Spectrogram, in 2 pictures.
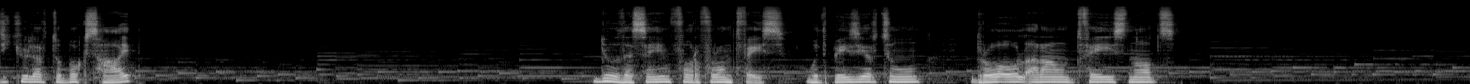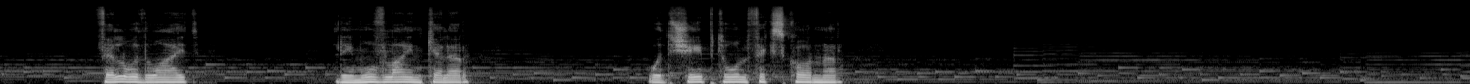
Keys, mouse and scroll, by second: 15.6 click, 18.2 right click.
